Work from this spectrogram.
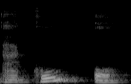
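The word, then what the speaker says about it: ἀκούω: el verbo a quo Recuerden que aquí tenemos nuevamente un diptongo que se contra Al momento de pronunciarlo se dice aq o que significa oigo en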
